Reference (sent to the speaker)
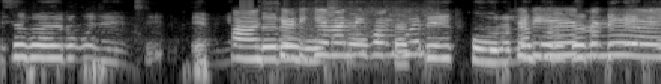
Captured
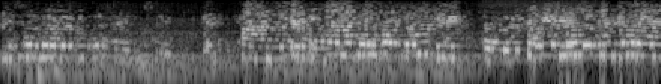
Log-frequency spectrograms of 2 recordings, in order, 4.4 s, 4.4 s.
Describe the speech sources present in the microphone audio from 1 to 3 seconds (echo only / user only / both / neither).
echo only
